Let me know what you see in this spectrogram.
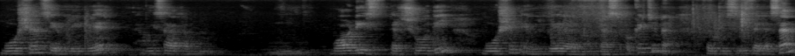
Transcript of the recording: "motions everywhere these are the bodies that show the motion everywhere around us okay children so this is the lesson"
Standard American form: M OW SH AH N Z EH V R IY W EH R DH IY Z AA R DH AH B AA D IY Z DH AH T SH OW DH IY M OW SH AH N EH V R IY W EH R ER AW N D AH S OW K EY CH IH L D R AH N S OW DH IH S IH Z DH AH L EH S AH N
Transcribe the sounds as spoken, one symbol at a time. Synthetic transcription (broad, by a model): M OW SH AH N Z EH V R IY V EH R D IY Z AA R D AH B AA D IY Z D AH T SH OW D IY M OW SH AH N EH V R IY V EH R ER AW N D AH S OW K EY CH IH D AH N S OW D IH S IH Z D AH L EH S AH N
